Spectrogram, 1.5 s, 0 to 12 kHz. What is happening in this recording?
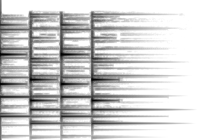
Cow Bells 02
Cow Bells
This sound can for example be used in agriculture simulations and farm games, for example triggered when the player clicks on a cow - you name it!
